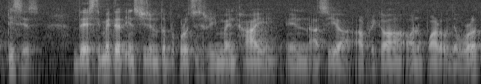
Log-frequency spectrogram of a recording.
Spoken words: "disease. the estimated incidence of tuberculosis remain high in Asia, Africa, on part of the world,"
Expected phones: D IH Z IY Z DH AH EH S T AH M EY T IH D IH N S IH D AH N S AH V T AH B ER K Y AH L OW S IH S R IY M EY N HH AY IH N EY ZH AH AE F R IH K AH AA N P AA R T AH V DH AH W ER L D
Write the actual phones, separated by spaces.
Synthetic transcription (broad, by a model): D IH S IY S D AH EH S T AH M EY T IH D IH N S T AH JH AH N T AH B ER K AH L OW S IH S R IY M EY N HH AY IH N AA S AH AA F R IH K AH AA N P AA R T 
